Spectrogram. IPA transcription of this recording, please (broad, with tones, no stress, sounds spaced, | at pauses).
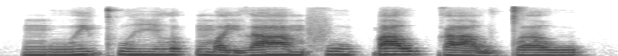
m uː˨˥ j kʷʰ iː˧ l ʊ˧ k̚ m ɐ˨˩ j l aː˧ m f uː˧ p̚ aː˥ w k aː˨˩ w t̪ ɐ˧ w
